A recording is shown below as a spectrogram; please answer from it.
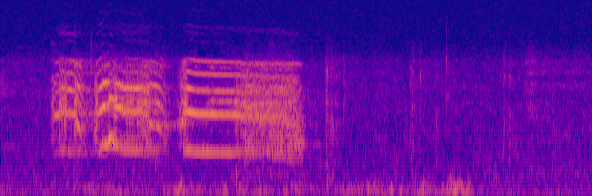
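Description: A rooster crowing once, a call of about two seconds that wavers in pitch at first and ends on a long level note.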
